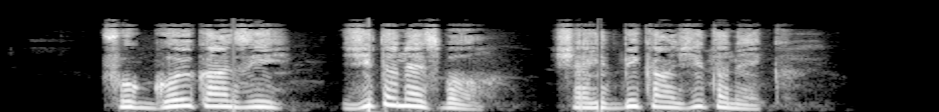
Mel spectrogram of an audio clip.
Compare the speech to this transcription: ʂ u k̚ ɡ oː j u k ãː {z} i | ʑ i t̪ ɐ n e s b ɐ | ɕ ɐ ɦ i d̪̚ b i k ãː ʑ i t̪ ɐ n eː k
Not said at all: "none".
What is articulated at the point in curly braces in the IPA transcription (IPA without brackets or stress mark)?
z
